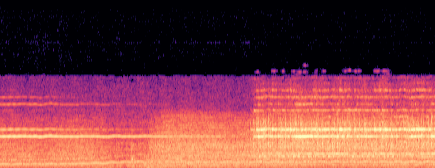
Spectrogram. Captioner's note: ring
